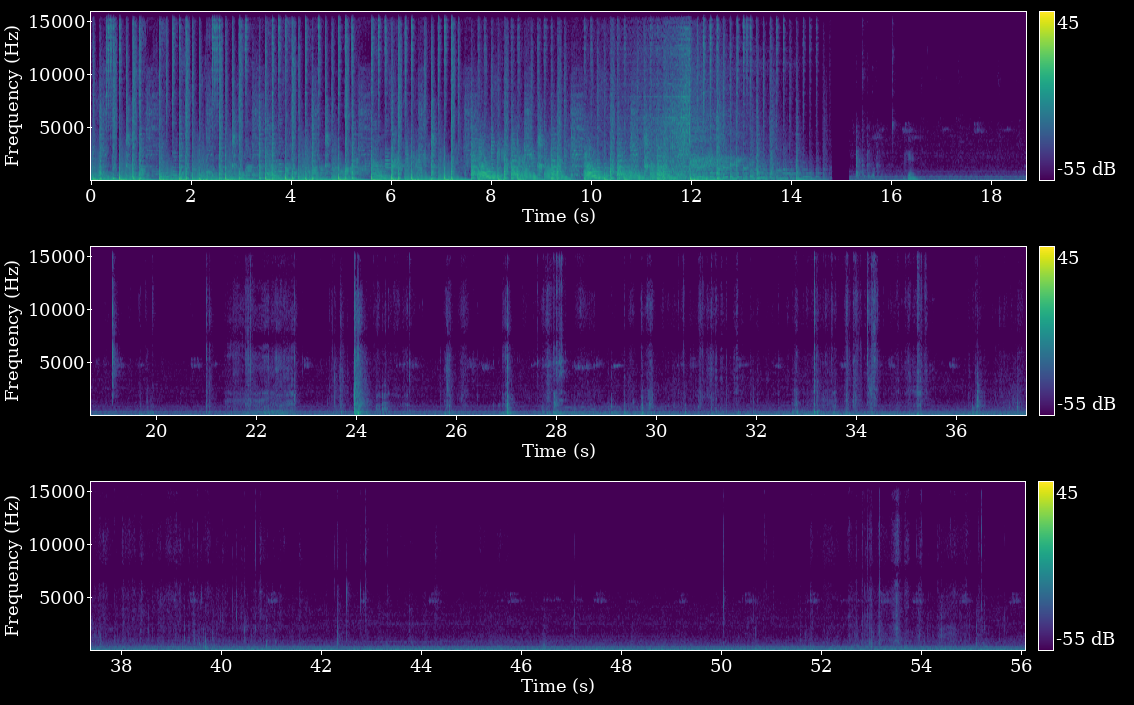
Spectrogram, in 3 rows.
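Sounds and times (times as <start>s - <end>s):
box and packaging handled: 29.2s - 35.5s, 51.6s - 55.6s.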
